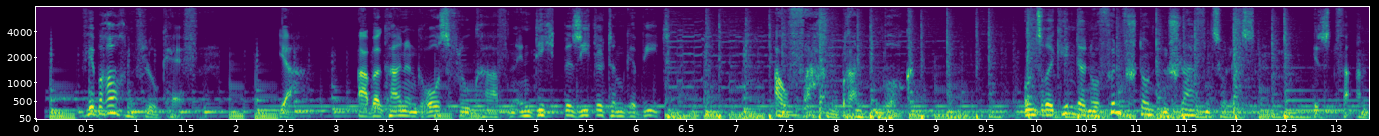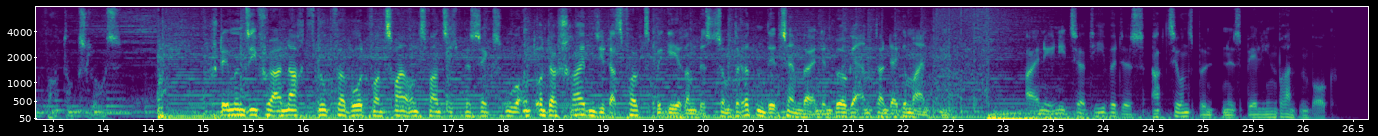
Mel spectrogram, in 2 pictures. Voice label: Radio-Spot; Volksbegehren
